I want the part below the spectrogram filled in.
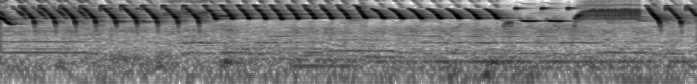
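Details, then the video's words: Canary giving a fast rolling trill of repeated descending notes, then a brief harsh buzzy burst and a new phrase; faint low background hum. "KENARI GACOR NGEROL TAJAM||MASTERAN BURUNG||Kenari Gacorr cengkok NEMBAK."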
